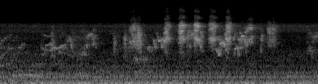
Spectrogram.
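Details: Budgerigars giving a burst of rapid, scratchy chirps and short warbled notes, high-pitched and irregular, rising in loudness mid-way, over a steady low background hum.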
